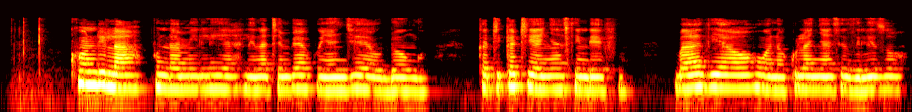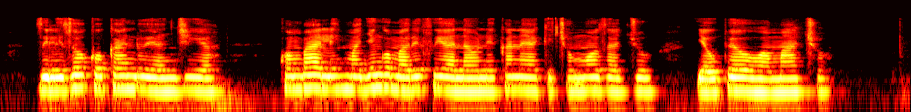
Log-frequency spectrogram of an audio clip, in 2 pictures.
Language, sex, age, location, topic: Swahili, female, 25-35, Nairobi, government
